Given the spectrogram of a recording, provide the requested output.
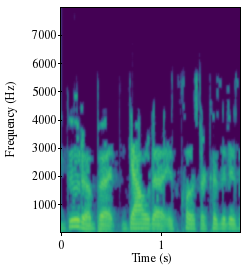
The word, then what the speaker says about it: Gouda: we say Gouda but Gowda is closer because it is actually how does something like that but their campaign was Gowda rhymes with Lauda which if your English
